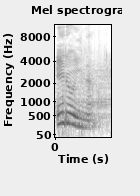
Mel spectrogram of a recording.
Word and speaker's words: heroína: Por último, la palabra heroína. Podemos ver un hiato constituido por una vocal cerrada tónica y una abierta átona. Curiosamente podemos determinar de que a pesar de que es una palabra grave y terminada en vocal, lleva tilde. Esto se debe a que este tipo de hiatos siempre llevan tilde.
